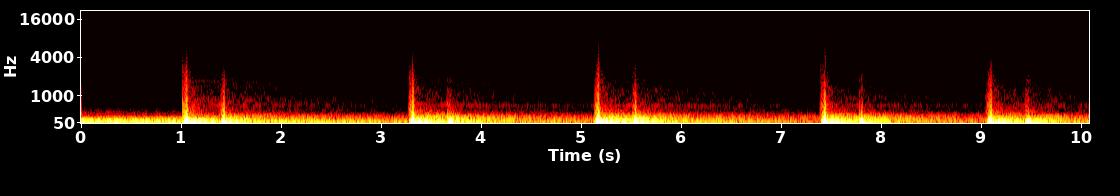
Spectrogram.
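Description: Heartbeat sound effect in a film score: a double thump, lub-dub, about every two seconds, five times over a low drone that fades away in the first few seconds.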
